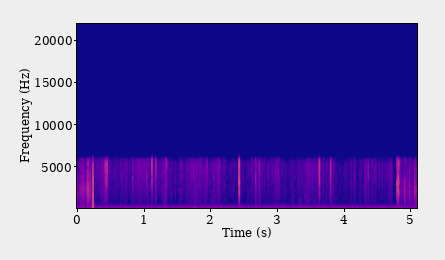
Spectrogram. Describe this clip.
Vinyl Record Crackle Loop
The telltale crackle of a record player, loopable for your convenience
distortion, turntable, crackle, noise, lp, vinyl, record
